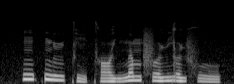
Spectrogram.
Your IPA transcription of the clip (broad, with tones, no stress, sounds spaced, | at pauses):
ŋ ɪ˥ k̚ n̪ yː˧ t̪ʰ iː˨˩ t̪ʰ ɔː˨ j n̪ ɐ˧ m f ɵ˨˧ ɥ j ɵ˨ ɥ f uː˨˩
